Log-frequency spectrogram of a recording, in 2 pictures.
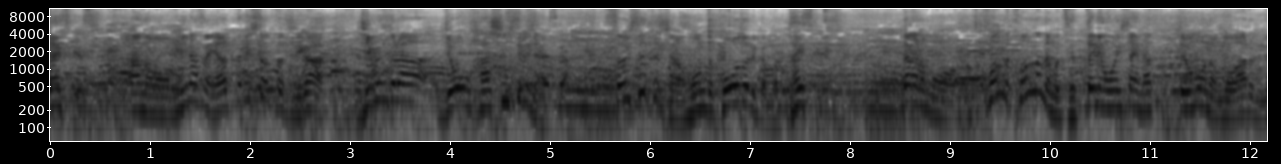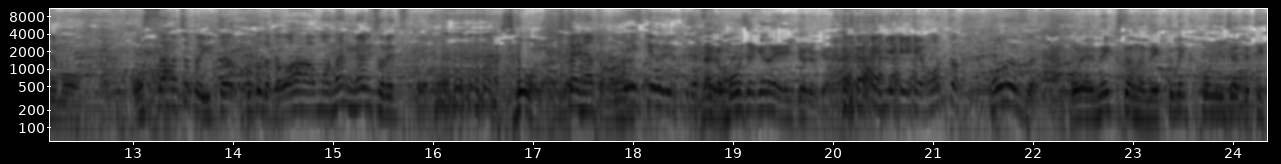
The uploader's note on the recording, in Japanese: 品川飲み会2次会編。2次会開催そして収録。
